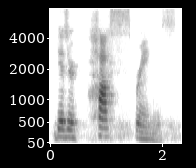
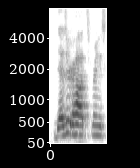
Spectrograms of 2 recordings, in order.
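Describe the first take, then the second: First: The T in 'Hot' is dropped. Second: The T in 'Hot' is clearly pronounced. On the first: The speaker calls it right. "You don't pronounce the T" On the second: The speaker calls it wrong. "I just said it wrong"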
